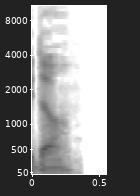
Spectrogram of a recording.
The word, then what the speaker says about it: idag: The G is silent. – Klockan 7 idag.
